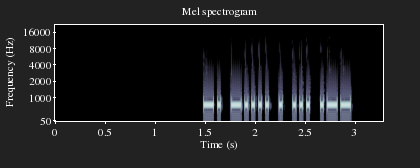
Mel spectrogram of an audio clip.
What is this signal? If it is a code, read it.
Morse code, heard as a keyed tone, about 34 wpm, 700 Hz. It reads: N6ESW
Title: USA Call Signs - 5 Characters - Repeated 2x - 35wpm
